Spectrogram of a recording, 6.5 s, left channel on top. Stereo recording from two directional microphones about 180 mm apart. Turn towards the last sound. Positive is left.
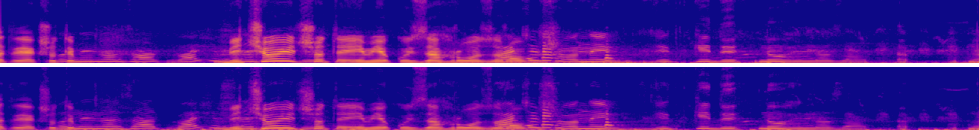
turn(degrees=-55)  # may be behind; listen again after turning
